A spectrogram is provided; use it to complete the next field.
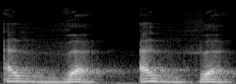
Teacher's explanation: Makhrajnya zal itu ujung lidah bertemu ujung gigi seri atas.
